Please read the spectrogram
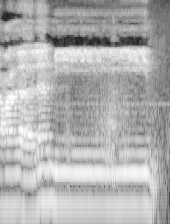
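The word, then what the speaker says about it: العالمين: আলহামদুলিল্লাহি রব্বিল আলামিন। আলহামদু লিল্লাহি আলহামদু আলহামদু হা আলহামদু লিল্লাহি লিল্লাহি আলহামদু লিল্লাহি রব্বিল আলামিন। রব্বিল রব্বিল আলামিন। এখানে আবার এক আলিফ টানছি। লামিন লামিনের শেষে তিন আলিফ টান হবে।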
